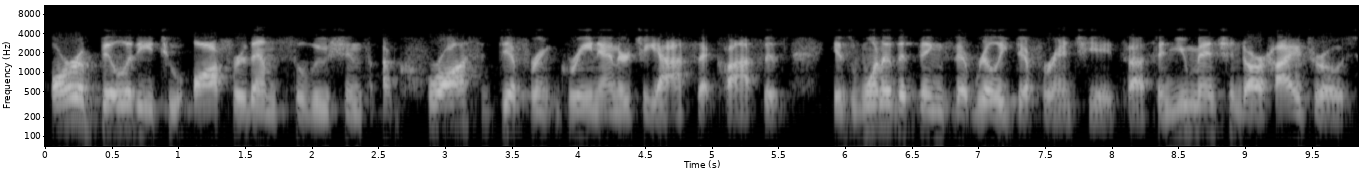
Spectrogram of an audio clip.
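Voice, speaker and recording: A man speaking as a company executive answering questions on an earnings call, measured and confident, often restarting and repeating words. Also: medium pitch. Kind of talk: corporate earnings call Q&A, unscripted. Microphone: conference call webcast line. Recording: dull, band-limited conference call audio.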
